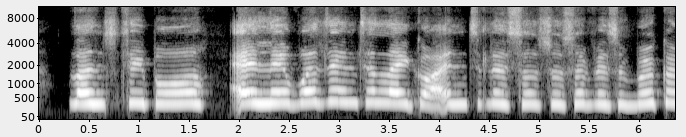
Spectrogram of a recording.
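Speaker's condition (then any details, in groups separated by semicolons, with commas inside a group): Autoimmune disease, spinal cord injury; acquired at age 25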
